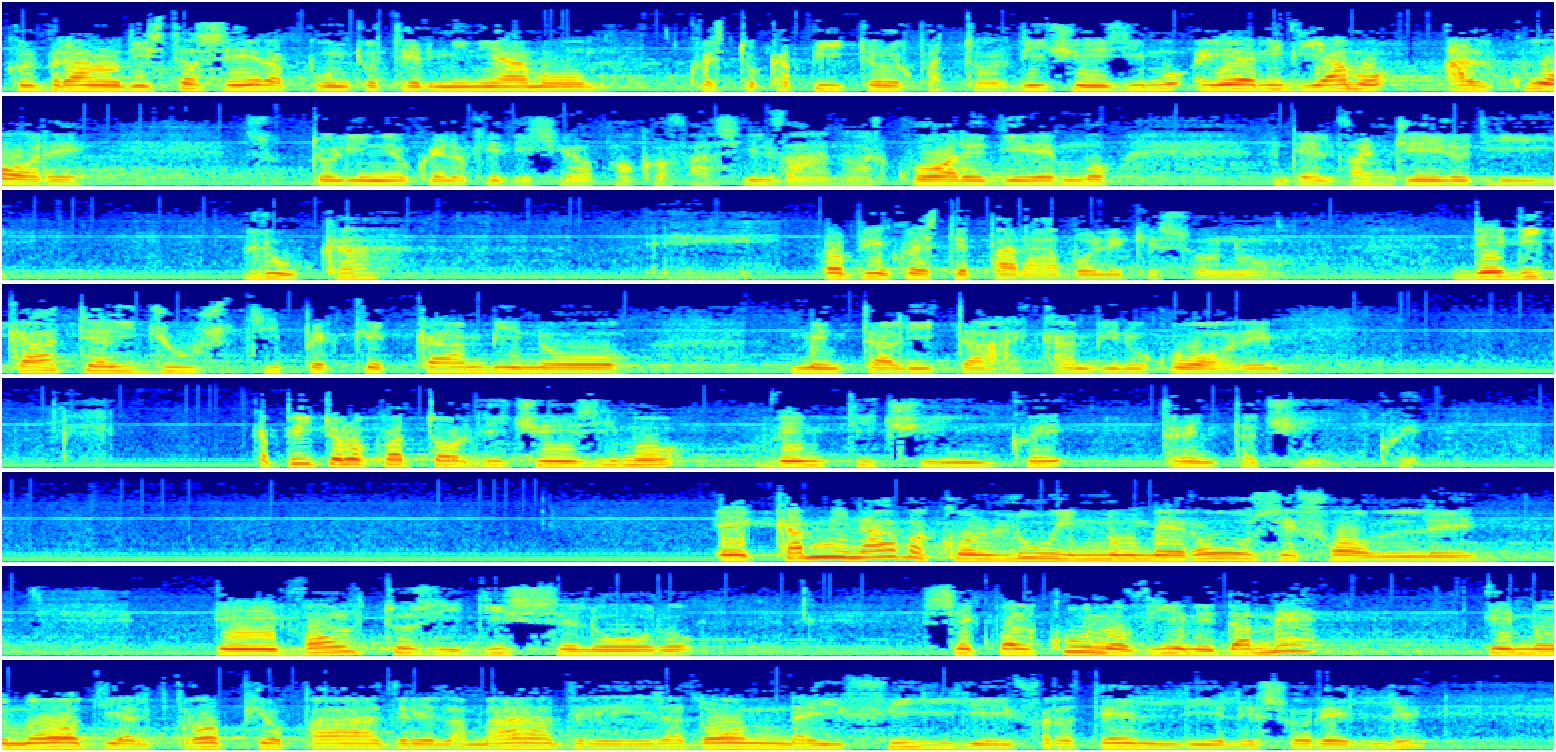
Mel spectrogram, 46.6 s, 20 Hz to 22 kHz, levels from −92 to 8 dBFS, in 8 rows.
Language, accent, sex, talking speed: Italian, native, male, 100 wpm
